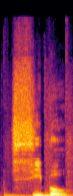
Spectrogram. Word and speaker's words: Sic Bo: sigbo parfois prononcé siibo est un jeu de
